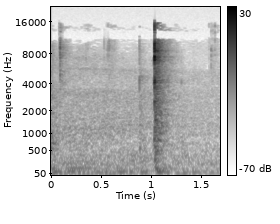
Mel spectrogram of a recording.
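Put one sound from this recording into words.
A plate clinks on a table.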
